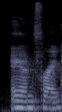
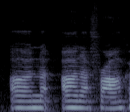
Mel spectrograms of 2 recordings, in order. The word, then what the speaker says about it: Anne Frank: So the Anne Frank house, or the Anna Franca, I think is how they say it, is a huge representation of that.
